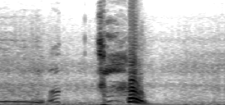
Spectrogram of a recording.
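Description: A short inward catch then one sharp explosive sneeze.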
